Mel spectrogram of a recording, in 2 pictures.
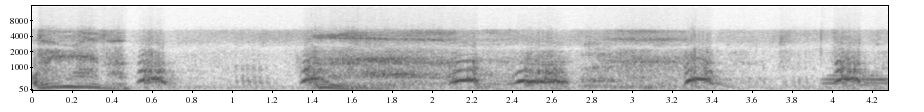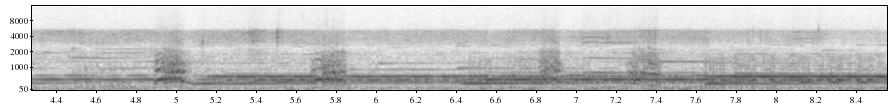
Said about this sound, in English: What is it that disturbs your conscious mind, Doctor? A dog barking.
